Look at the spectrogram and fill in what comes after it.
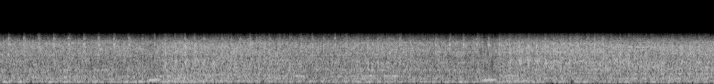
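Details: Light, fast top-end tick at about four per second over a steady engine idle. The cause is unconfirmed: the owner suspects a lifter, bent pushrod, header gasket or pistons.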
